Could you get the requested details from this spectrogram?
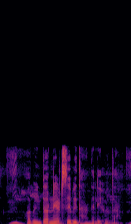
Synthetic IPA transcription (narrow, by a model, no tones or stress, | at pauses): əbɪɳʈəɾneʈsebʱid̪ʱand̪liɦot̪a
